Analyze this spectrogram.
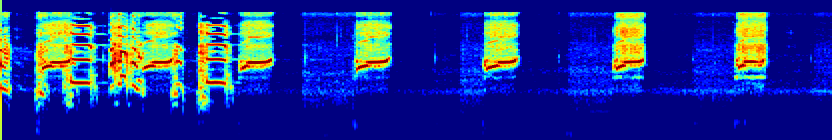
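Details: Grey francolin calling: a rapid burst of loud, harsh, strident notes, then single shrill notes repeated about every two-thirds of a second, on a quiet background.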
